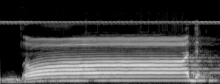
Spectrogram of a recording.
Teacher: حرف ضاد کو ہمیں موٹا کر کے پڑھنا ہے اور تھوڑا نرمی سے پڑھنا ہے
